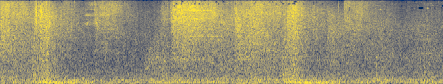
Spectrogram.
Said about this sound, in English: Whoa, that fire breath is slightly homing. That is pretty wicked.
